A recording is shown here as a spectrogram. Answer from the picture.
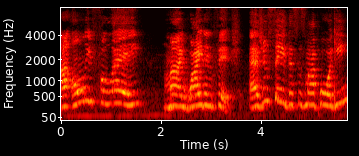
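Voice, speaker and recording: A woman's bright, sharp, high-pitched voice at a very slow pace, with ordinary pitch variation and audible room echo. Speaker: home cook. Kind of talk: tutorial.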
